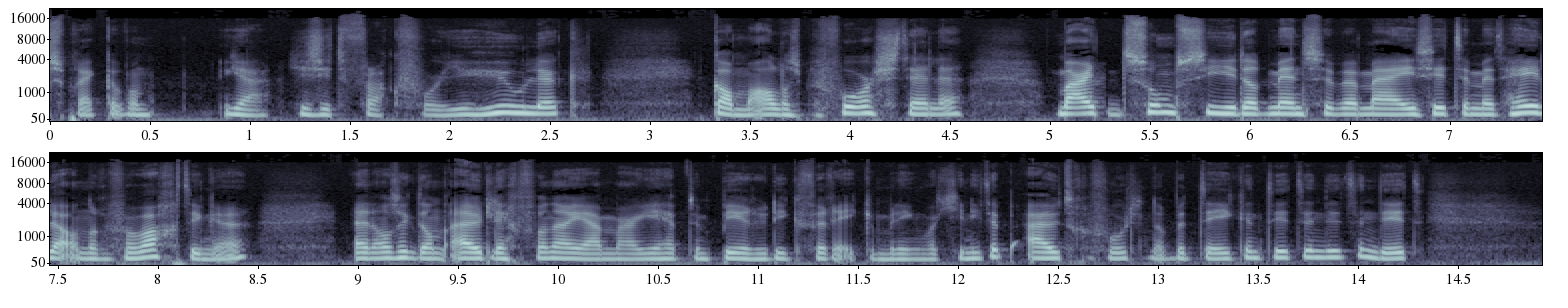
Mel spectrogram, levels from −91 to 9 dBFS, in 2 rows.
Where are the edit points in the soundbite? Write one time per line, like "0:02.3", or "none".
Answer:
0:01.2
